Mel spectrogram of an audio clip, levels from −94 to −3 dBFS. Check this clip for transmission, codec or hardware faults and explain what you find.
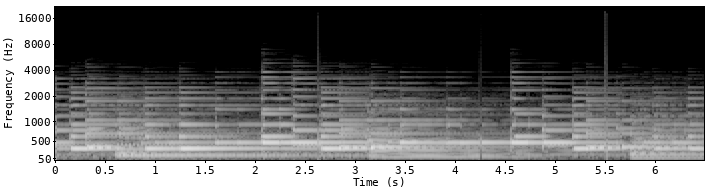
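Three short dropouts appear. They are blocks of digital silence at 2.62 s, 4.23 s and 5.49 s, lasting about 17 ms, 17 ms and 12 ms. The output buffer likely went unfilled, and the last gap fits a 512-sample buffer. The last is heard as a tick, and each shows as a near-flat line in the waveform and appears as a blank vertical stripe on a spectrogram.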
